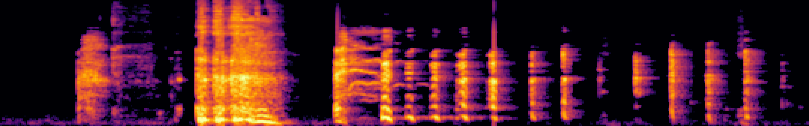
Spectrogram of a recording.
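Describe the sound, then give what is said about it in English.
Someone clears their throat loudly and theatrically, with a couple of harsh rasping bursts followed by a rapid string of short, voiced grunting pulses. “I like how exaggerated you like clear your throat.”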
